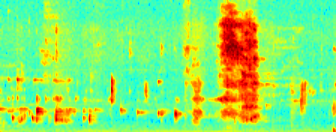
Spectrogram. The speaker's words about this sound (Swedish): Nu häller jag upp te här.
